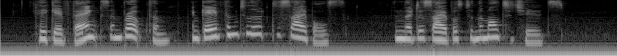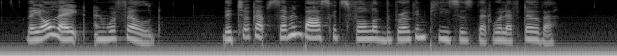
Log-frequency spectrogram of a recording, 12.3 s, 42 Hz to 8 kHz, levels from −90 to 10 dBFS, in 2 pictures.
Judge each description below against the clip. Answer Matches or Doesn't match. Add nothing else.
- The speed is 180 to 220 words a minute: Matches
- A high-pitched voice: Matches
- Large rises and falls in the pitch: Doesn't match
